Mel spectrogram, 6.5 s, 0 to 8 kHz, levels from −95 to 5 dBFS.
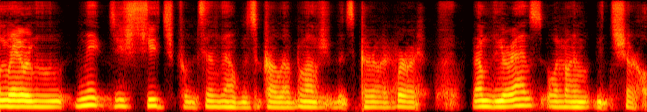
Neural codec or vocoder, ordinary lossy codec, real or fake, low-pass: codec, 16 kHz, 0.5 kbps, FreqCodec, larger model; none; fake; none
